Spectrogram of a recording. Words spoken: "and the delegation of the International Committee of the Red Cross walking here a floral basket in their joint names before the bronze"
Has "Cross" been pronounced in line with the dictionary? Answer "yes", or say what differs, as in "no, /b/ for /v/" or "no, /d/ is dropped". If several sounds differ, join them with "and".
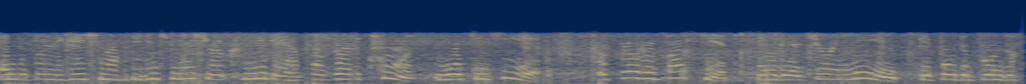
no, /ɹ/ is dropped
